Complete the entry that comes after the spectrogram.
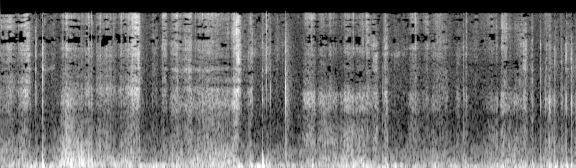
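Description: Long pink nails scratch lines into a solid, oval, olive-brown DURU bar of soap held in both hands, raising soap powder. The result is a steady, dry, close-up rasping scrape with a low rumble underneath, broken by a few sharper clicks and brighter scratchy bursts.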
